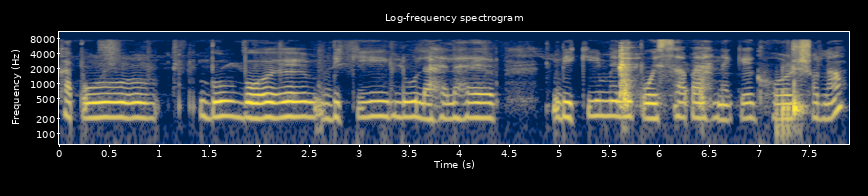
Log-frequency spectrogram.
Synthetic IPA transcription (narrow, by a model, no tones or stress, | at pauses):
kapʊɹ | bʊɹbɔjbikilulaɦɛlaɦɛ | bikimɛnipɔjsapaɦɛnɛkɛɡʱɔɹsɔlã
